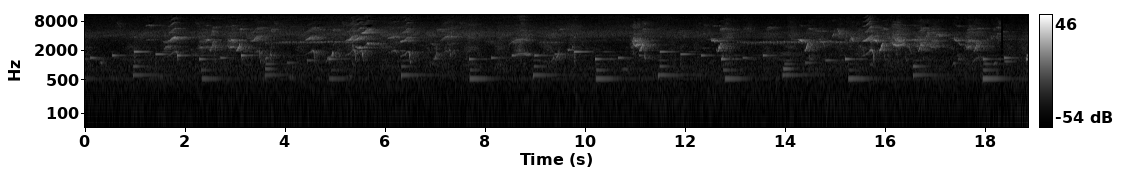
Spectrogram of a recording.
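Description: Common hill myna calling: sharp, sweeping calls come in clusters every couple of seconds, over background music with steady held notes.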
